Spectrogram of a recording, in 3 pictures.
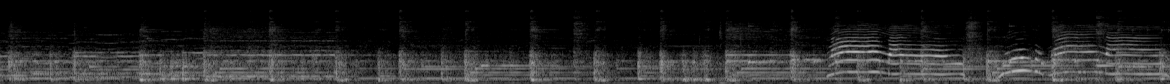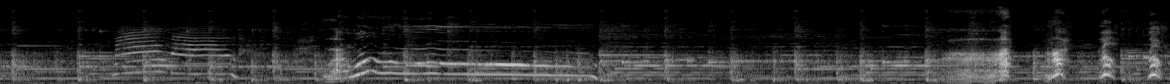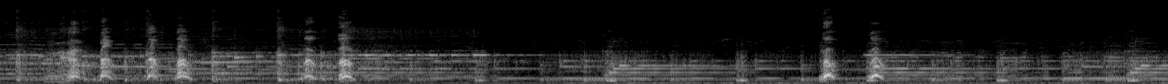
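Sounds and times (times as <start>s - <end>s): background music: 0.0s - 35.0s
person voicing cat meow: 8.3s - 11.8s, 12.8s - 17.8s, 21.1s - 25.2s
dog barking: 21.2s - 25.5s, 26.4s - 27.1s, 31.6s - 32.4s.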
